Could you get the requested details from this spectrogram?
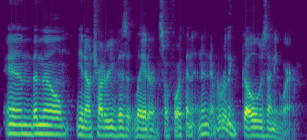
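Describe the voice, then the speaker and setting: A man's voice: medium pitch, quick pace, gravelly, darkish tone. A young man hosting a podcast, explaining writing advice in a loose, rambling way with many restarts. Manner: rambling, full of fillers and restarts. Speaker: podcast host. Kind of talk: casual teaching talk.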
